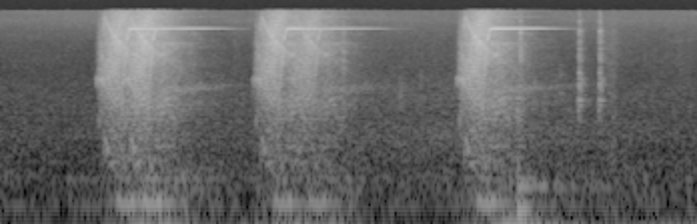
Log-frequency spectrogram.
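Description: Loud magical whooshes rush in one after another as figures arrive.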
